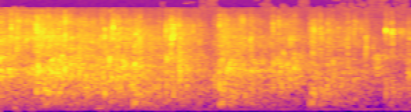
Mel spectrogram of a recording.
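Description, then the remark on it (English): A crowd applauds steadily, a dense wash of many hands clapping at once, sustained and fairly even throughout, with no voices standing out. “Why don't we clap for the... You know.”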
